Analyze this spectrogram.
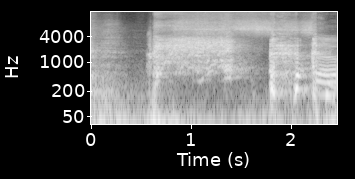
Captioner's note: hissssssssssss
